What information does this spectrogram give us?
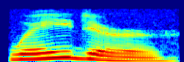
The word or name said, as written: wader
